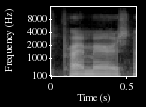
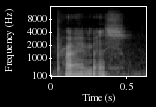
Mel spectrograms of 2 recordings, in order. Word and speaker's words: Primaris: No, I want to confirm it's Primaris, not Primus. Because it's going to bug me if I say it the wrong time throughout the entire podcast. – Oh, God. Like, Robute? – Robute, that's fine. That's how it's said, so. – I'm kind of glad they did come up with that. – Primaris, though. I was right. Primaris Space Marines.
